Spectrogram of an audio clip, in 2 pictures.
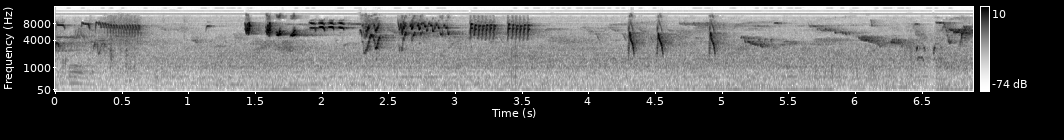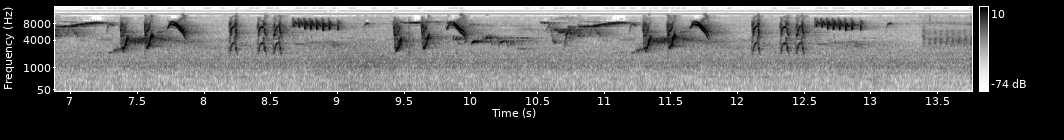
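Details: A song thrush in Côtes d'Armor, France, sings bright, varied phrases, each brief and often repeated, over a steady low background hiss.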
